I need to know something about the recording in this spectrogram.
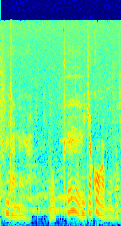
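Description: A man's voice talking, in a conversation that the recogniser did not transcribe.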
